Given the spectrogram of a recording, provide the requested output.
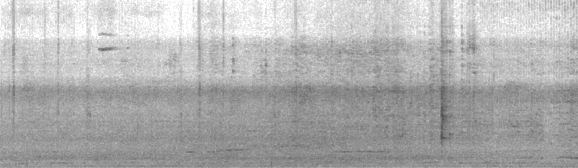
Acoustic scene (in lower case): street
